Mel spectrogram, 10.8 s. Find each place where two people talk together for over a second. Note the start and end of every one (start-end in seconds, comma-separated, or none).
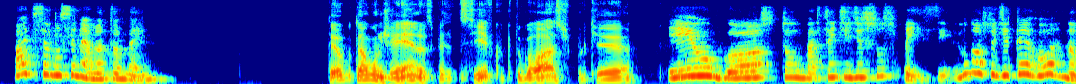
none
